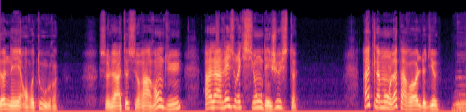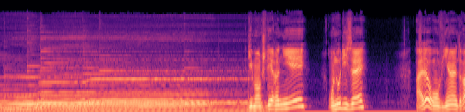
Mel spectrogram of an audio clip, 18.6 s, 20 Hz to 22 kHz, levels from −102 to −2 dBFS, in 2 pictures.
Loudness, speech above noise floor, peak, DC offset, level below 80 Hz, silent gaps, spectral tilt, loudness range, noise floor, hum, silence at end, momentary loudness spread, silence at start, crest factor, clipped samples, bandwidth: -16 LUFS; 46 dB; 0 dBFS; 4%; -40 dBFS; none; -6 dB/octave; 4 LU; -60 dBFS; none; 0 s; 12 LU; 0 s; 16 dB; under 0.1%; 14.5 kHz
